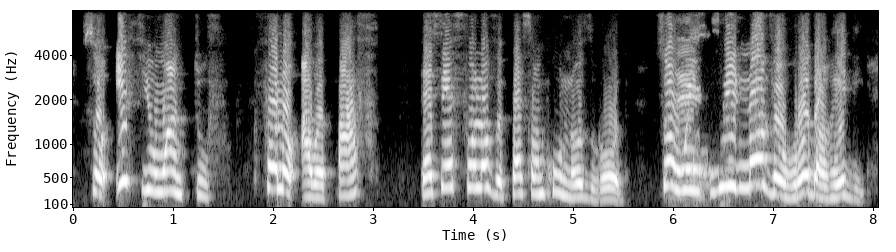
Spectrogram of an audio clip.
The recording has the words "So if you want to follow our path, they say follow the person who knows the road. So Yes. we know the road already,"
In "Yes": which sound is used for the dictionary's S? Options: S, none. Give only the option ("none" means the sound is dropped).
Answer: none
